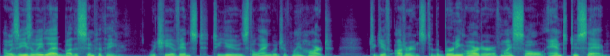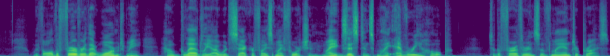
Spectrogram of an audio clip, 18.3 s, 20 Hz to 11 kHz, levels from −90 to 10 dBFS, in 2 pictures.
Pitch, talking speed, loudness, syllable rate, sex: 115 Hz, 180 wpm, -19 LUFS, 5.7 syllables/s, male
